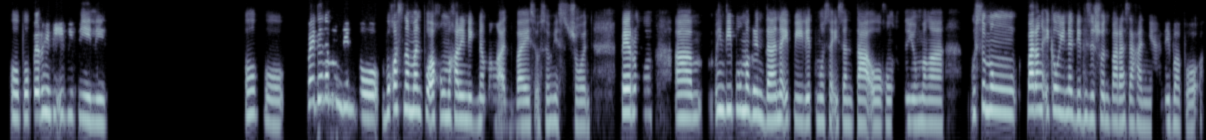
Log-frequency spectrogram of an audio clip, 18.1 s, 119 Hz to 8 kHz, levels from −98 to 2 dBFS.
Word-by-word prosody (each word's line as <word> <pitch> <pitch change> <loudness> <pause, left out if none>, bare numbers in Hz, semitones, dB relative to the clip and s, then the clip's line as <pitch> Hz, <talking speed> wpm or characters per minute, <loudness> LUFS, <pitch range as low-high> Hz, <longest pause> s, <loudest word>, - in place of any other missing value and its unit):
Opo, 240 0 0
pero 250 +2 +3
hindi 265 -1 -1
ipipilit. 225 -5 -3 2.1
Opo, 210 -7 -5 0.3
pwede 380 +3 +3
naman 400 -4 0
din 320 -1 +1
po. 235 -2 +3
Bukas 275 +7 +3
naman 290 -2 +4
po - - +5
akong 240 +1 -3
makarinig 225 -3 +2
ng 210 0 -5
mga 200 0 -7
advice 190 +2 -2
o - - -10
suhestiyon. 195 -2 -7 0.5
Pero 275 0 +7
po, 265 0 -16 0.4
um, 240 0 +3 0.2
hindi 300 +1 +3
po 300 0 -2
maganda 255 -6 +3
na 235 -1 +2
ipilit 210 -2 -1
mo 215 - -4
sa 210 0 -6
isang 195 -1 -7
tao 195 -1 +1
kung 195 +1 -8
ano 195 - -22
yung 200 0 -4
mga 200 -1 -2 0.4
gusto 270 +5 -3
mong 275 -2 0 0.2
parang 300 0 +7
ikaw 290 0 -1
yung 270 -1 -1
nagdedesisyon 230 -2 -5
para 210 -1 +1
sa 205 -1 -4
kanya, 185 -2 -7 0.2
'di 205 - -5
ba 200 -1 -5
po? 180 +1 -8
235 Hz, 155 wpm, -22 LUFS, 205-270 Hz, 2.1 s, Pero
